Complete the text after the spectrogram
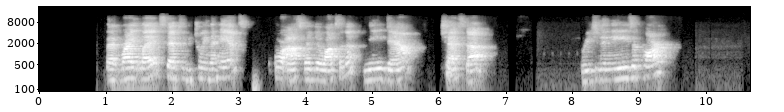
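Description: A woman speaks calmly and clearly, giving instructions close to a microphone, with pauses between phrases.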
